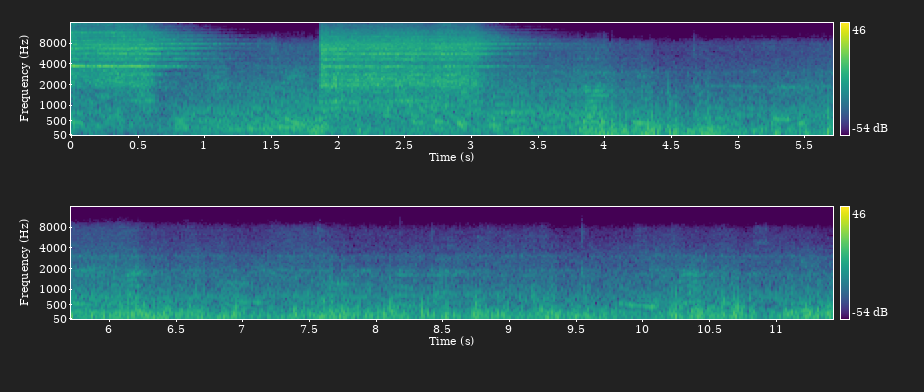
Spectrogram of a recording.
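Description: A train arrives from Manchester at Leeds station, with a high wheel squeal early on giving way to a rumbling, rattling roll of carriages that stays close and loud, plus some wind buffeting on the microphone.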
